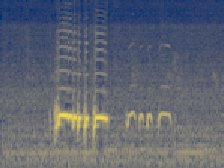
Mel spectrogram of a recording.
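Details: Zebra dove of a local strain singing a lure song for other doves: a loud fast series of staccato coos closing on a drawn-out note, followed at once by three soft rolling coos.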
